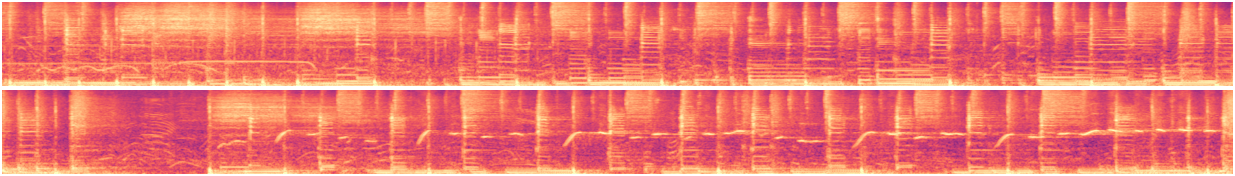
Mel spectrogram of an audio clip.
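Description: A live rock band playing the instrumental opening of a song: electric guitar, bass guitar, drum kit and congas in a steady groove. About fourteen seconds in the band drops out briefly, then the groove comes back with repeated short rising high notes over it.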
